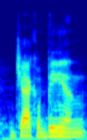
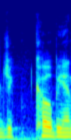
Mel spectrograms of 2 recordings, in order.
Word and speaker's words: Jacobean: But the Tudors, it's like from 1483 to 1603, and then James, that's why it's called Jacobean or Jacobian, however you want to pronounce it, was after the Tudor era.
